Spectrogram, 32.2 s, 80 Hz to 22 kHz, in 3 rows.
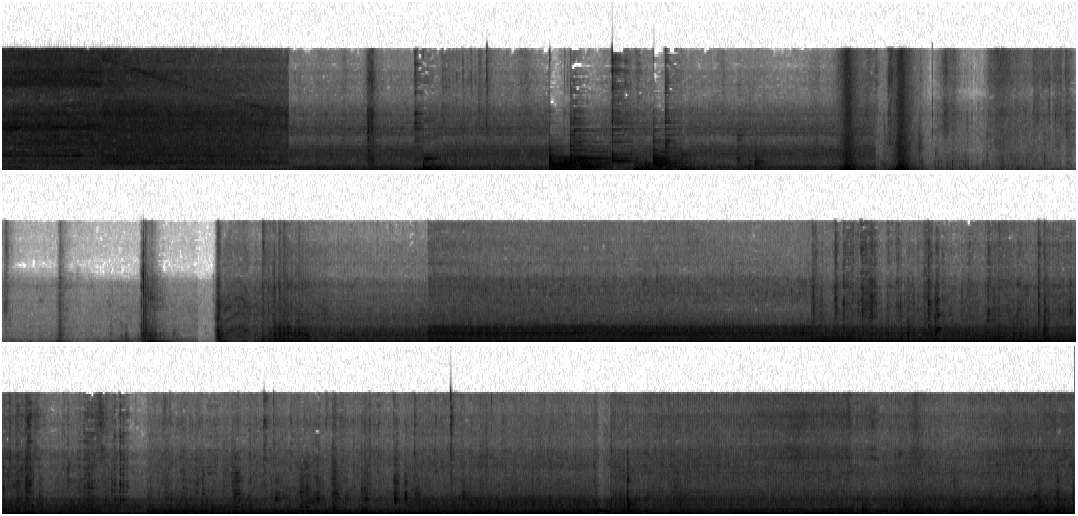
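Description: An angle grinder cutting steel for the first few seconds, then scattered metal knocks and clicks. From about 13 s a Case tracked excavator's diesel engine runs steadily, its low drone rising and falling in level.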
